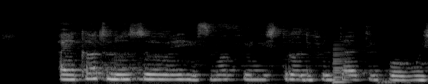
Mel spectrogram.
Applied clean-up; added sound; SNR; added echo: classical method WPE with log-MMSE.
